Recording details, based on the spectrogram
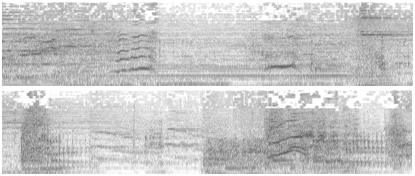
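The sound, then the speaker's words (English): A lion roars loudly in several rough, sustained bursts separated by brief pauses, with a final powerful roar near the end. “I'll take care of the lion, and you save the fair lady.”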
